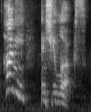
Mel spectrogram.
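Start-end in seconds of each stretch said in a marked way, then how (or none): 0.1-0.6 calling the dog. Retold or imitated. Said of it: "And then I go".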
